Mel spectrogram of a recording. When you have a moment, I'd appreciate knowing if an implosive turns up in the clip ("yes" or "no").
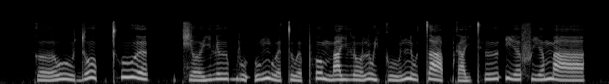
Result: no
